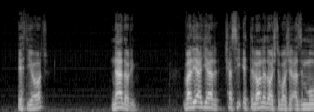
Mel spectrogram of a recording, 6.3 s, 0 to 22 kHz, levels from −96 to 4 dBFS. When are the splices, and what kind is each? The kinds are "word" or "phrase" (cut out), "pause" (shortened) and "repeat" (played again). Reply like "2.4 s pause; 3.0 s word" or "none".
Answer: none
